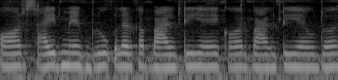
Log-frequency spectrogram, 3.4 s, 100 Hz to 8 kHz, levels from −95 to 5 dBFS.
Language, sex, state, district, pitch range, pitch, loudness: Hindi, female, Bihar, Sitamarhi, 205-215 Hz, 210 Hz, -45 LUFS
